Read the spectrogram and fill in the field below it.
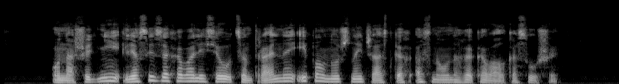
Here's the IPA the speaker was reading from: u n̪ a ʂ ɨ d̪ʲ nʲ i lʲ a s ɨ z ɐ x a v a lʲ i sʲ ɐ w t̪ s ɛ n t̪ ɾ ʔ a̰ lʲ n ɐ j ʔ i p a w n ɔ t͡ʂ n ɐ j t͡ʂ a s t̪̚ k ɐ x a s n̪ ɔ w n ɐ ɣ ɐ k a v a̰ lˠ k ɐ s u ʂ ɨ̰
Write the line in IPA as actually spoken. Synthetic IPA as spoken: u n̪ a ʂ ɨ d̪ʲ nʲ i lʲ a s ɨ z ɐ x a v a lʲ i sʲ ɐ w t̪ s ɛ n t̪ ɾ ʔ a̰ lʲ n ɐ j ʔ i p a w n ɔ t͡ʂ n ɐ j t͡ʂ a s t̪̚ k ɐ x a s n̪ ɔ w n ɐ ɣ ɐ k a v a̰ lˠ k ɐ s u ʂ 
